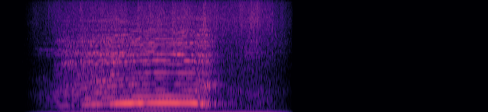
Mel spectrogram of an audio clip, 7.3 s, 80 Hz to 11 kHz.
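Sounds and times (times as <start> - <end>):
cow mooing: 0.6 - 3.4.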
